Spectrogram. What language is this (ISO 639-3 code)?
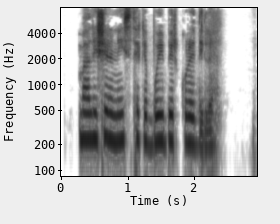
ben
